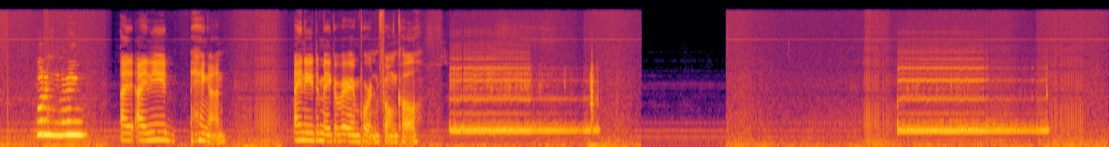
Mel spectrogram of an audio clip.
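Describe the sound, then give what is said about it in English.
A rapid string of electronic dialing tones at varying pitches as a phone call is placed, followed by two long buzzing telephone ringback tones separated by a few seconds of quiet, fairly loud. “I need to make a very important phone call.”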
